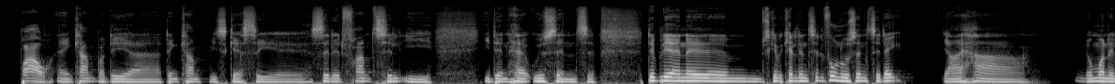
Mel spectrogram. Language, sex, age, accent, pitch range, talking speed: Danish, male, 30-49, native, 115-145 Hz, 185 wpm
